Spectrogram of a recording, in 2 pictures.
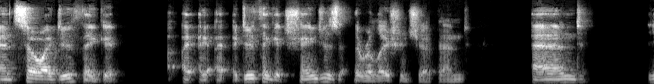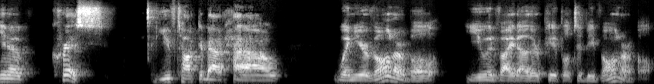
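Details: Adult man who stutters, a member of the stuttering community for decades: stuttering.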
